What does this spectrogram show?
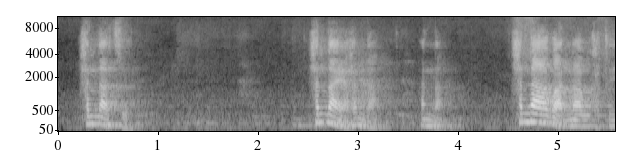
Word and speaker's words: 한나: 그 사무엘의 어머니 이름도 안나죠. 한나죠.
